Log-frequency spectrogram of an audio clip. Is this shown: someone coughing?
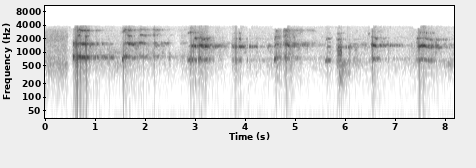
no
